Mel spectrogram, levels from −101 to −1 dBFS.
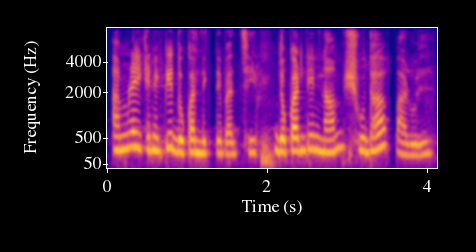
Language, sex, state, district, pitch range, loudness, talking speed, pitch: Bengali, female, West Bengal, Cooch Behar, 225-275 Hz, -17 LUFS, 145 wpm, 245 Hz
